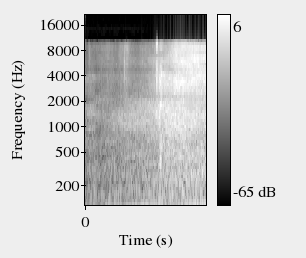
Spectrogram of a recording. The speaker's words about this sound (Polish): Myślałem, że aż auto przejedzie, bo dogrywkę robię.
